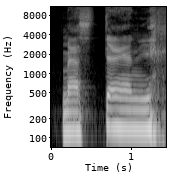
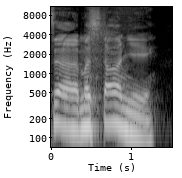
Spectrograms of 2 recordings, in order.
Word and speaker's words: Mastagni: It looks like Mastagni. – That's how I always say it. – But the G is silent. That's the trick. So it's Mastagni.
